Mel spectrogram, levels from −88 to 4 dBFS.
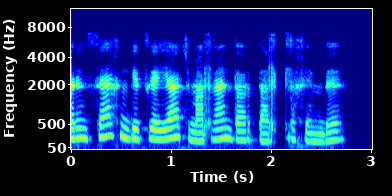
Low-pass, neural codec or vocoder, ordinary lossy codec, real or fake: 7.2 kHz; none; Opus, 24 kbps; real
